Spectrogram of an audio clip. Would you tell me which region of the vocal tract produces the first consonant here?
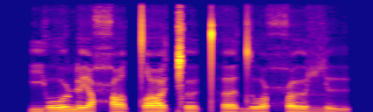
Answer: palate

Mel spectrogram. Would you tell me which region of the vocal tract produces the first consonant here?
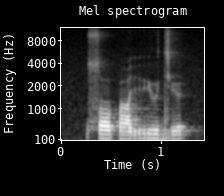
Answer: tongue tip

